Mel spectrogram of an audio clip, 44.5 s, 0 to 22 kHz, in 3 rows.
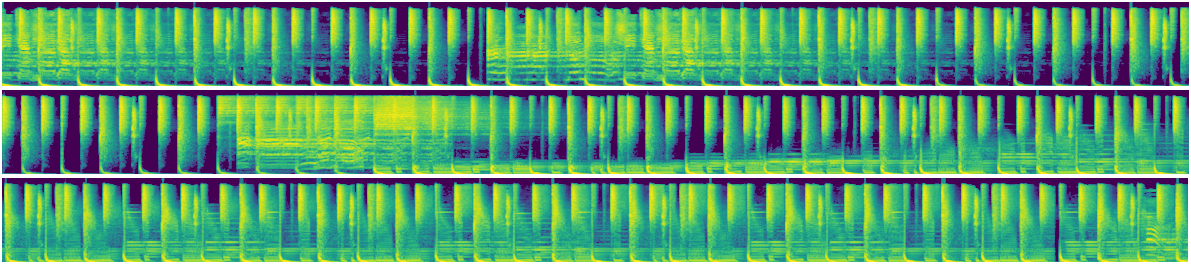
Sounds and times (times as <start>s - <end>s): Music: 0.0s - 44.5s.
